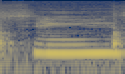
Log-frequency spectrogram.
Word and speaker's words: し: in this series is not si, but it is shi し shi (ഷി) This is the only letter in sa series with a slightly different pronunciation す su (സു) Doesn't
